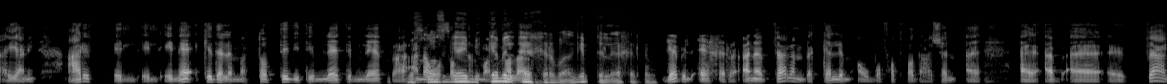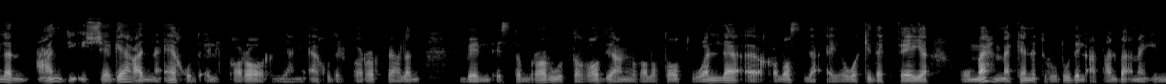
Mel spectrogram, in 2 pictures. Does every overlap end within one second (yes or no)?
no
